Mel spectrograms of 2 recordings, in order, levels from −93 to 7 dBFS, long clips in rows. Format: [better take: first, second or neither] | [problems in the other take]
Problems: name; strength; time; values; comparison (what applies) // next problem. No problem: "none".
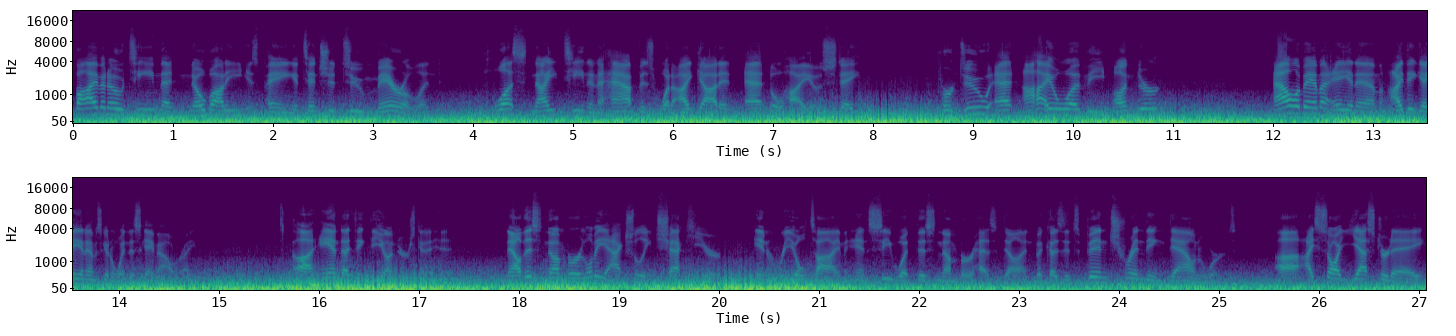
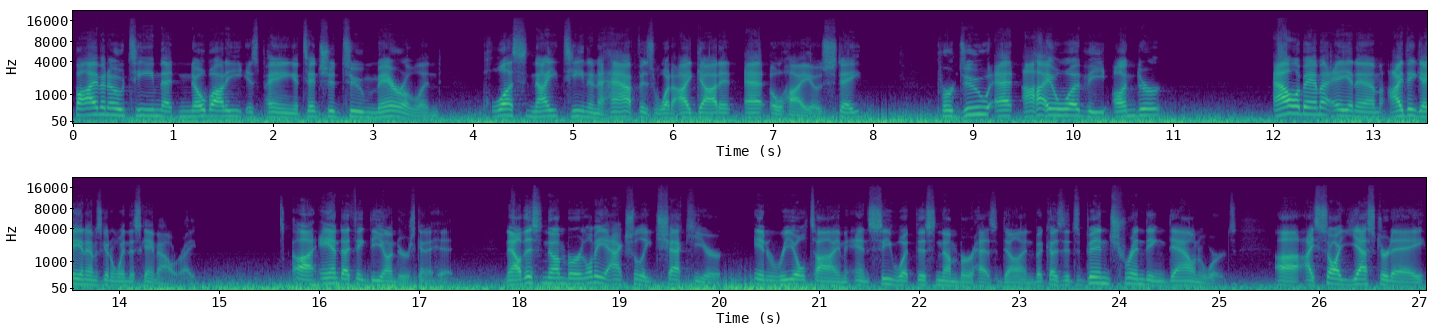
second | wind noise on the microphone; heavy; 1 dB below the speech; occasional gusts in the second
